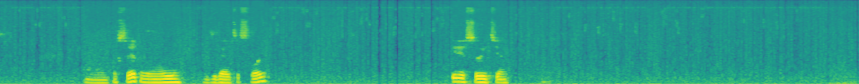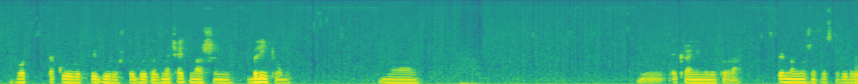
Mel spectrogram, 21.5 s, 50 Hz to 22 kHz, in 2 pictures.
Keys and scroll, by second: 18.3 ctrl+z.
